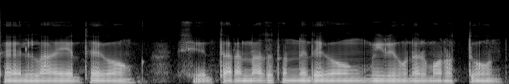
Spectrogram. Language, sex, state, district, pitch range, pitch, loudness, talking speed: Chakma, male, Tripura, Unakoti, 80-85 Hz, 85 Hz, -17 LUFS, 115 wpm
